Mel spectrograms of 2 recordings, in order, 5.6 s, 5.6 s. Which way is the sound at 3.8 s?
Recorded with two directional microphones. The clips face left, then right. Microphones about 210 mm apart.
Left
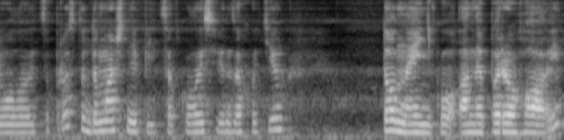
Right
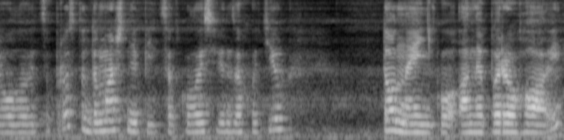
40° left (ahead or behind).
